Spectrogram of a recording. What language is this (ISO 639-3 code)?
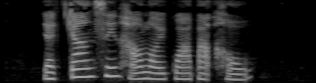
yue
